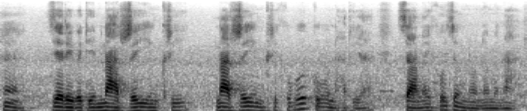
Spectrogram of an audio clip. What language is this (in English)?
Bodo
